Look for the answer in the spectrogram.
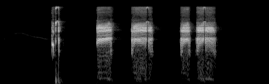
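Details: A black francolin at Rokhri gives a brief click, then four harsh, grating, high notes in a quick broken rhythm, the last two paired closely together.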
